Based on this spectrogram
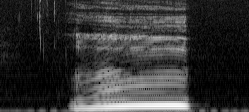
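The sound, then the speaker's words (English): A person voices a single drawn-out moo in imitation of a cow, fairly loud, holding a steady low pitch for about a second before stopping abruptly. “That was a very unconvincing moo.”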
